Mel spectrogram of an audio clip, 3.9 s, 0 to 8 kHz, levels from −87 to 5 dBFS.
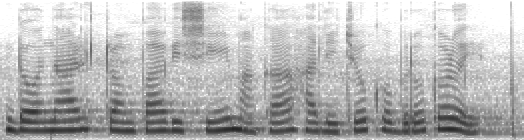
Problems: constant background noise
